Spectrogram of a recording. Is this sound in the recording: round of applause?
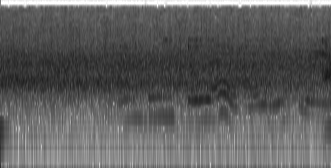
yes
